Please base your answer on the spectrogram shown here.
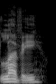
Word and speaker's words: Levi: stubbornly corrected her well you say it Levy like Chevy but yes Miss Selby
